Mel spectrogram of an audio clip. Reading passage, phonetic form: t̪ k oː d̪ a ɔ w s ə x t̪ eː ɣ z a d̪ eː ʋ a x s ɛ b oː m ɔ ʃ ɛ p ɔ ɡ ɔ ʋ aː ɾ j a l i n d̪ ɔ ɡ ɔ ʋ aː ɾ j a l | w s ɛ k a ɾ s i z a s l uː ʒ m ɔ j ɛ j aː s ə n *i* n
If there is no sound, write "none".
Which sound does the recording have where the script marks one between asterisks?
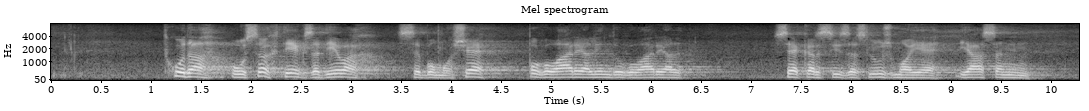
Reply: i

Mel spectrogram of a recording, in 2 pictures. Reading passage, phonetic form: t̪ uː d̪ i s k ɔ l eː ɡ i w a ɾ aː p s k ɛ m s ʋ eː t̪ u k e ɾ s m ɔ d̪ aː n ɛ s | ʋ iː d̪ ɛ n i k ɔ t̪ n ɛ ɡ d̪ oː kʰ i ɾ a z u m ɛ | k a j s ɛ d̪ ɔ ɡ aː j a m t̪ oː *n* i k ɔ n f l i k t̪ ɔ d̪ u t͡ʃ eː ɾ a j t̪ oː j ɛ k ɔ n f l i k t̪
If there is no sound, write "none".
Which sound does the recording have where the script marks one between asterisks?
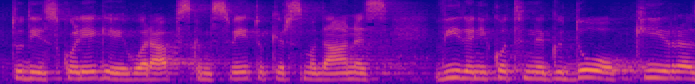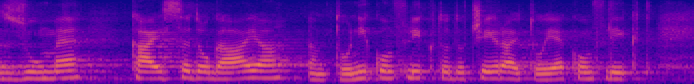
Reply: n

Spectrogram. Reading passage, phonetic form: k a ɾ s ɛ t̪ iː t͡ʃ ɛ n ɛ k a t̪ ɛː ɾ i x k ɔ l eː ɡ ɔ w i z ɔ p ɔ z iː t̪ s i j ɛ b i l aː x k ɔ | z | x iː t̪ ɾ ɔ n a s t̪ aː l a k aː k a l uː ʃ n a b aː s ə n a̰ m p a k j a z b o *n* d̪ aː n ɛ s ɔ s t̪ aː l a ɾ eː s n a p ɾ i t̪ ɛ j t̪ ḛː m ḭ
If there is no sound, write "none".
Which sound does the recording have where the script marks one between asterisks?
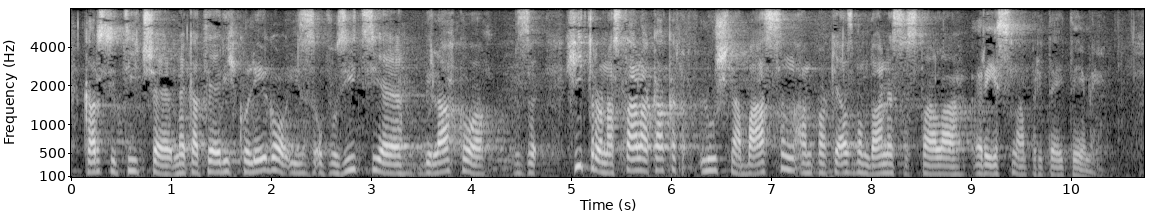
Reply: m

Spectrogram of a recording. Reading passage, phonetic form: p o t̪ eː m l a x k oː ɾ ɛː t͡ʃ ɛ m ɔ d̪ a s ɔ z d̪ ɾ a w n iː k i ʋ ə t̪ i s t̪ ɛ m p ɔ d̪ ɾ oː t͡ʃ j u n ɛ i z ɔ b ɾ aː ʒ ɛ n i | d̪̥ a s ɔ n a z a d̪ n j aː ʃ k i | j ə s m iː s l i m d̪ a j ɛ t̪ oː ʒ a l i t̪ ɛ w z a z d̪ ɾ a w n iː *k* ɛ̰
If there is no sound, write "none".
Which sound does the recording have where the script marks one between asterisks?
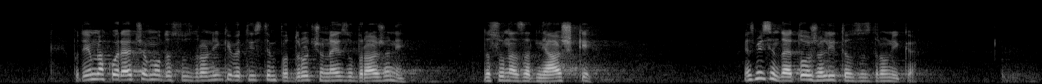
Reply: k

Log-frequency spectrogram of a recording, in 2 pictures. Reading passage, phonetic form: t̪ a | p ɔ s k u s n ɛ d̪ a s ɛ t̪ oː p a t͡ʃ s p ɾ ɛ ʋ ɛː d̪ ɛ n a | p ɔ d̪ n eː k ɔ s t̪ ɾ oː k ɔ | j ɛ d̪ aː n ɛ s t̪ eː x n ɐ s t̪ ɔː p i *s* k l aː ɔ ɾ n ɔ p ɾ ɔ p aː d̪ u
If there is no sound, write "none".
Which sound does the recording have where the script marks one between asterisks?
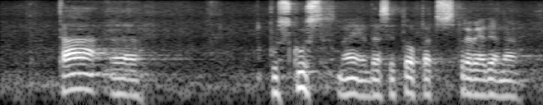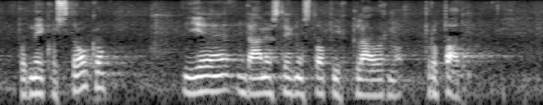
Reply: x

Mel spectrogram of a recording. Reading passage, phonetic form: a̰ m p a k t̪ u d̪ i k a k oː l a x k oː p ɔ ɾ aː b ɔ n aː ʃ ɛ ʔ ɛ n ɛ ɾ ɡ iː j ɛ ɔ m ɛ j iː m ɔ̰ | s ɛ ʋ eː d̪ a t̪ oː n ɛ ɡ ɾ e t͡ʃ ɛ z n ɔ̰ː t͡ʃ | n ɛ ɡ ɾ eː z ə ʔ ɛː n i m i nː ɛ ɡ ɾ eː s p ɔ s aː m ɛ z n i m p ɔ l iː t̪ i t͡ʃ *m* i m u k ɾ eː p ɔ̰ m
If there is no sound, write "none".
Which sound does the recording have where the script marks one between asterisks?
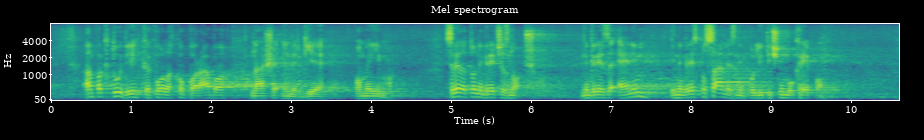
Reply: n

